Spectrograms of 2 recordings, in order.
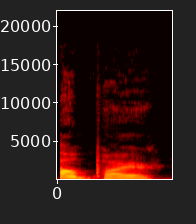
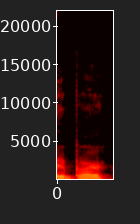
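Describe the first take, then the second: First: "umpire" opening on an open "um"; umpire with clear "um". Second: "umpire" with the first vowel as "em"; umpire said as "empire". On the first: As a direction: correct yourself, opening "umpire" on "um", not "em". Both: Shown as a demonstration. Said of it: "no, sorry, not fucking umpire".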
